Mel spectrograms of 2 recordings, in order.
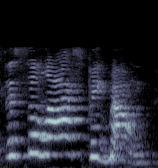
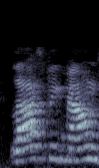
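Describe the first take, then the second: First: Last pitched high and leaned on; stress on last. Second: Said in the usual way. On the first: Acted. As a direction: push the word last up high. Instructor stressing the final set.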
